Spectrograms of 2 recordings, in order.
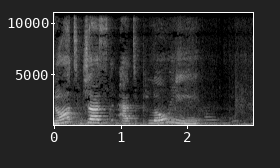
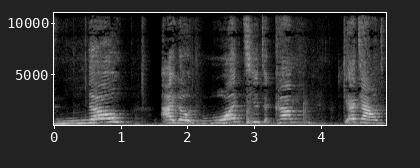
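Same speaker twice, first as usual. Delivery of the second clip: loud, higher furious refusal; angry shout; 4 semitones higher, 5 dB louder, much slower than usual. Acted. Host kicking Bar Kamsa out, loud angry shout. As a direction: kick him out with your voice.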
